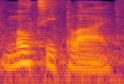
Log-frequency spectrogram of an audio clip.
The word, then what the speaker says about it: multiply: mean the same thing so multiply is a difficult one because we have three different vowel sounds but one is a y so when it comes at the end of the verb we use it with as a y multiply and times is not that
